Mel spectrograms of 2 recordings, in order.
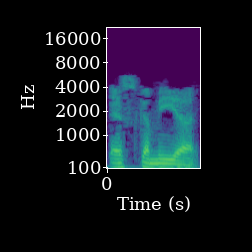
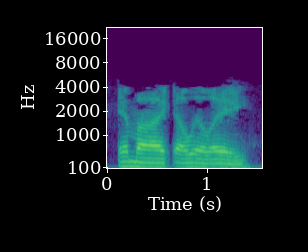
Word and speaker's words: Escamilla: Right, Escamilla. Escamilla. The two L's are pronounced like a Y.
